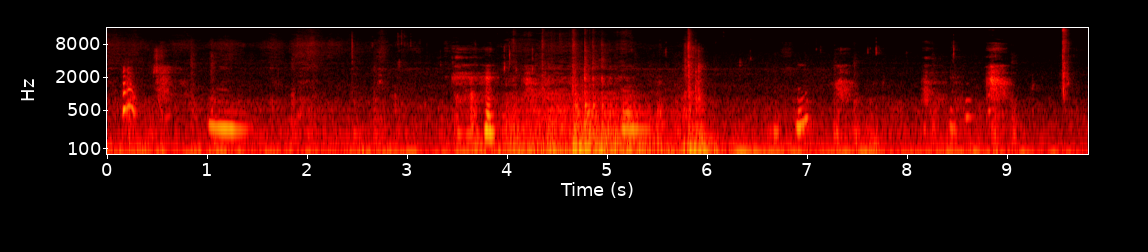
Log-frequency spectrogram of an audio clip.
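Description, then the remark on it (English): A small car's door is pulled shut with a single solid thump, surrounded by rustling and shuffling movement, with faint, muffled voices murmuring. “Okay, you can get the door from here.”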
